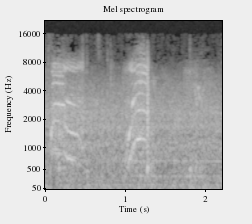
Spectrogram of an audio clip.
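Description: Power-folding rear seat mechanism in a Chevrolet Tahoe squeaking twice over a low rumble: a short falling squeak at the start and a rising one about a second in.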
